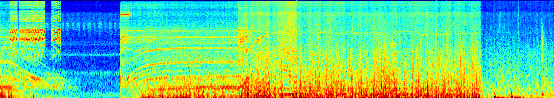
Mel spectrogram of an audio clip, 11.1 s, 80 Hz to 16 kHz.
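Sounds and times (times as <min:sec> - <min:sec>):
drone propellers whining: 0:00.0 - 0:10.6.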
